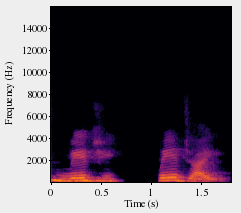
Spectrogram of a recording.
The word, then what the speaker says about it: Magi: This is Magi, right? It's basically Magi. It's not Maggie.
